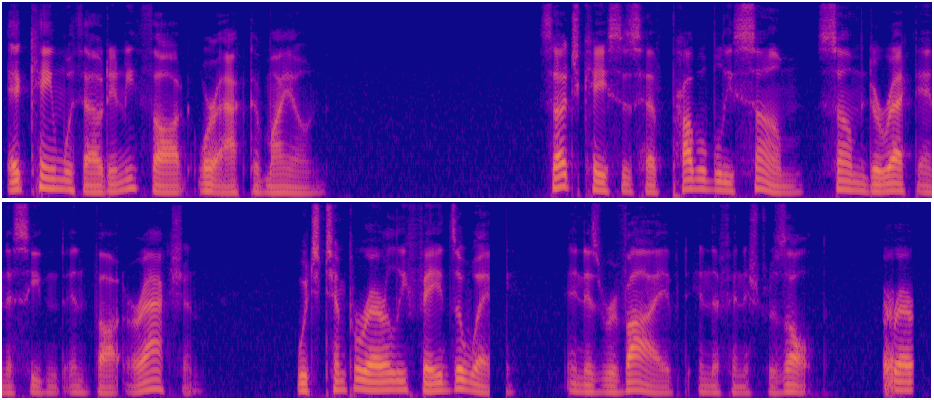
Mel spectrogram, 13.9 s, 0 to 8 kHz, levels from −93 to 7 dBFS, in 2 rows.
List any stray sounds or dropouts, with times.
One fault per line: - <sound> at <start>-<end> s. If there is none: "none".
- dropout at 10.6-10.8 s
- laugh at 13.6-13.8 s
